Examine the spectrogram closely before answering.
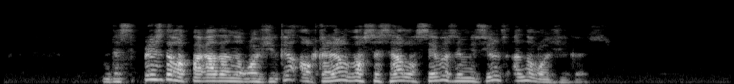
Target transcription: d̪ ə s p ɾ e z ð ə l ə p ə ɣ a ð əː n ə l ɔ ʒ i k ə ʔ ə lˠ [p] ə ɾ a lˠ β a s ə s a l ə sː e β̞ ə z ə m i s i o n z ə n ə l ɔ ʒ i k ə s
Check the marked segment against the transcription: incorrect: k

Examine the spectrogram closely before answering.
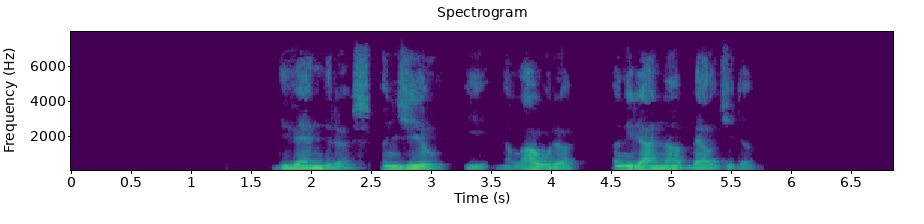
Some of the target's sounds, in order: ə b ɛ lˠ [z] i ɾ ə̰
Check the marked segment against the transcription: incorrect: ʒ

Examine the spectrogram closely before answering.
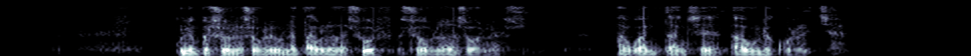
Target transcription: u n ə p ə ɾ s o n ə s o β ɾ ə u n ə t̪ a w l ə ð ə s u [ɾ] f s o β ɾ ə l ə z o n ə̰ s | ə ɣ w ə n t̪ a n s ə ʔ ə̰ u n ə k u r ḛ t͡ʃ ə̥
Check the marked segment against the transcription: correct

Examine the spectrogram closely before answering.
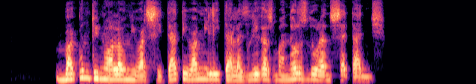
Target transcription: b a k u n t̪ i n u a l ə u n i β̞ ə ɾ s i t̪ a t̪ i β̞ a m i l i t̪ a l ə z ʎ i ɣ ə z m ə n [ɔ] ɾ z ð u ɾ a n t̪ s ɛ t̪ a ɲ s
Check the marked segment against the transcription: incorrect: o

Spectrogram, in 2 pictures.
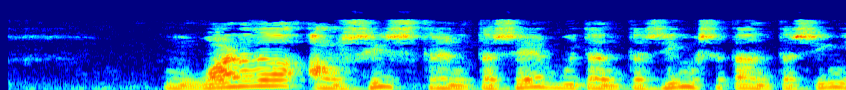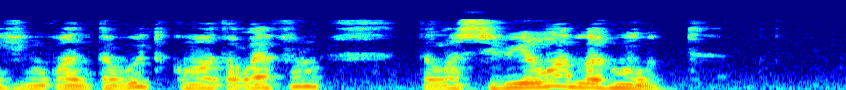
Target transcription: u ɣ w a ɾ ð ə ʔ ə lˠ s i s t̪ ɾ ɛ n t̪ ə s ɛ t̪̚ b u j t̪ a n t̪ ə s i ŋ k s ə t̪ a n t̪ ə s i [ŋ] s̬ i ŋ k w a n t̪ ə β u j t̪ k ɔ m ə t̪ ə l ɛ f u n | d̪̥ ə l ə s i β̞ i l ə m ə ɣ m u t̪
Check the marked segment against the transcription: correct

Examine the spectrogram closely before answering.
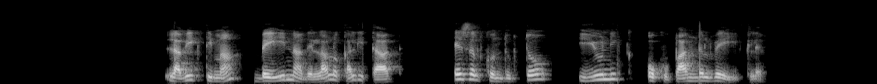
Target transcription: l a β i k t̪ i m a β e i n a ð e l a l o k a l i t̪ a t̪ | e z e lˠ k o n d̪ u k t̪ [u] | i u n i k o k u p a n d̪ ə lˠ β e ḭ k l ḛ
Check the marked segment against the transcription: incorrect: o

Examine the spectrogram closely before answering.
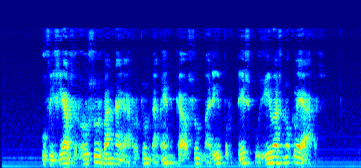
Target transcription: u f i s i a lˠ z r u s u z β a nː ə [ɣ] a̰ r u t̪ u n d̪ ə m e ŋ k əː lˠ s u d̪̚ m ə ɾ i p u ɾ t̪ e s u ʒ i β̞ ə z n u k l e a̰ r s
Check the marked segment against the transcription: correct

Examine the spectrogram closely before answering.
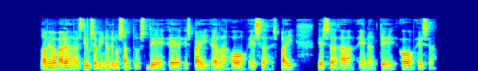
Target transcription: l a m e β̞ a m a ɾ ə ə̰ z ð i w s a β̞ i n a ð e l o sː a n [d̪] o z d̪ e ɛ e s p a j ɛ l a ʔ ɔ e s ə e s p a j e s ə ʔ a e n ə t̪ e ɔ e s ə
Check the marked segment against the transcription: incorrect: t̪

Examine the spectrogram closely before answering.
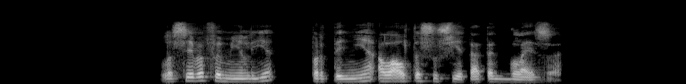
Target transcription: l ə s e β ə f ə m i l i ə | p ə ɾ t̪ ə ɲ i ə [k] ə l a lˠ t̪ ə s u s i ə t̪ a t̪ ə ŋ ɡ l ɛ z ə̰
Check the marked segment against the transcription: incorrect: ʔ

